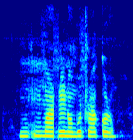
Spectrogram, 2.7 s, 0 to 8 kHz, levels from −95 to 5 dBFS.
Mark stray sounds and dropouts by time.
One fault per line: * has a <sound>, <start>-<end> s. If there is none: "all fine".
* has a dropout, 1.1-1.2 s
